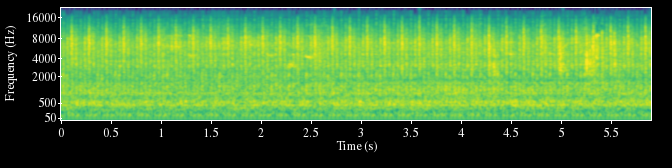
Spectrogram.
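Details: 1960 Massey Ferguson FE35 tractor, 4-cylinder diesel, after sitting unused in a paddock for a long time: steady clatter at slow idle, even beat with no stumbling; engine running properly.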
